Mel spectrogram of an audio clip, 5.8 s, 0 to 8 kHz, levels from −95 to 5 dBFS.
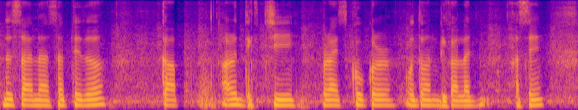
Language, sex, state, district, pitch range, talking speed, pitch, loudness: Nagamese, male, Nagaland, Dimapur, 140-150 Hz, 145 wpm, 145 Hz, -16 LUFS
